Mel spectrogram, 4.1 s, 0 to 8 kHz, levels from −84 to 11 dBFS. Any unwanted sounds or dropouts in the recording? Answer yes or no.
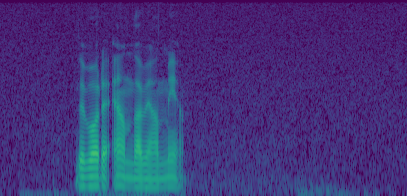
no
